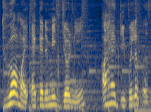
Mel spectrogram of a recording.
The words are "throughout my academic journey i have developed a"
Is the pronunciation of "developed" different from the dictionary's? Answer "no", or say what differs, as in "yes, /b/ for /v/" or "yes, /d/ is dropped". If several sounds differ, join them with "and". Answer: yes, /t/ is dropped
